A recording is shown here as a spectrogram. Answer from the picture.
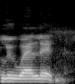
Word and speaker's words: Llewellyn: It's pronounced Llewellyn.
